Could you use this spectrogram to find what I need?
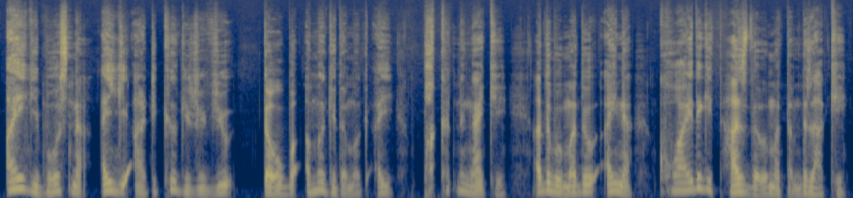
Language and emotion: Manipuri, surprised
